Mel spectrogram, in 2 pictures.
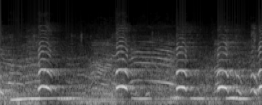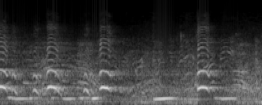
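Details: Gibbons at Disney's Animal Kingdom give loud, energetic singing calls, rising and falling whoops repeated in quick bursts.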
